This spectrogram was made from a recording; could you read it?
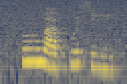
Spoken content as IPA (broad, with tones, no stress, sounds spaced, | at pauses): ʊ˦ w a˨ kʷ ɪ˦ s i˨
